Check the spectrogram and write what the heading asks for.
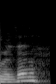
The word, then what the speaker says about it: Revell: range so top Max to reveal for a revel if you like to pronounce that way for bringing back the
